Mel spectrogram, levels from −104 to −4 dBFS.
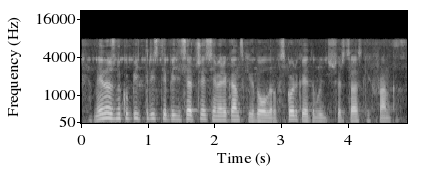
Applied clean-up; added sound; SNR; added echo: none; Bell; 20 dB; none.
